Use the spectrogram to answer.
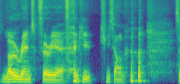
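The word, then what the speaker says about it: Laurent Ferrier: to tom black ceramic great ceramic fun it's pronounced low-rent furrier thank you she's on so yeah I really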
